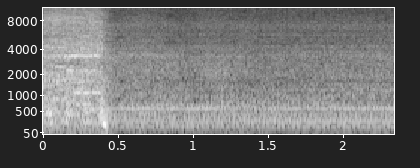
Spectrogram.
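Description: Loud sound cuts off abruptly about half a second in, leaving a steady motor hum with several constant tones: car-wash machinery running.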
